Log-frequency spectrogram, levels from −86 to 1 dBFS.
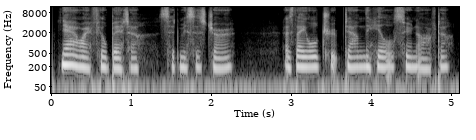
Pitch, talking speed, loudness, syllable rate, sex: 195 Hz, 190 wpm, -20 LUFS, 4.6 syllables/s, female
